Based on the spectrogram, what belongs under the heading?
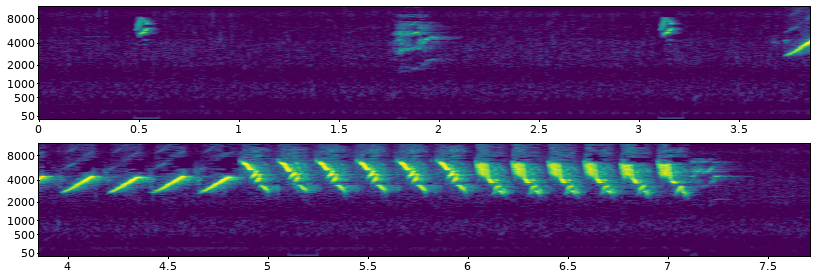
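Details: Coleiro (double-collared seedeater) tutor song for young birds, Tui Tui Zel Zel Zel three-note type: a few isolated chips, then rising slurred notes that speed into a long, rapid, evenly repeated high buzzy series.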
